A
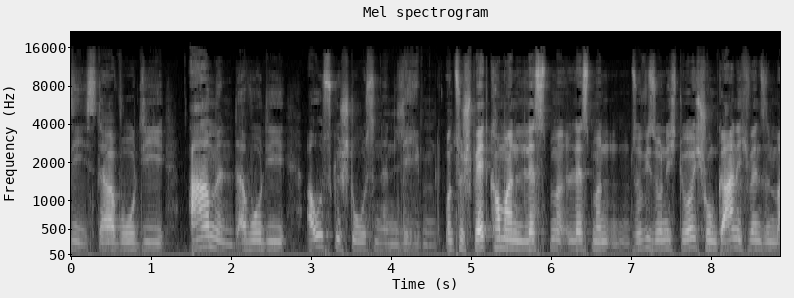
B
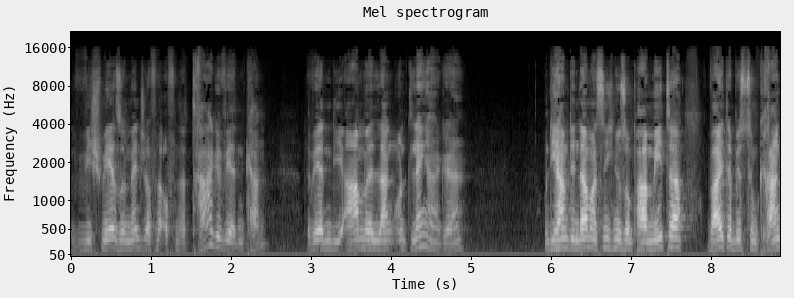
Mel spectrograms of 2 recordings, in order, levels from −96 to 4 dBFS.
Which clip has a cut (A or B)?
A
